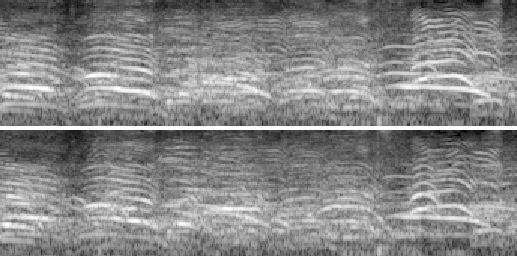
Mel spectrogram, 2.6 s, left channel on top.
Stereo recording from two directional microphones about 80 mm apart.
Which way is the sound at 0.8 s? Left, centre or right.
Right.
